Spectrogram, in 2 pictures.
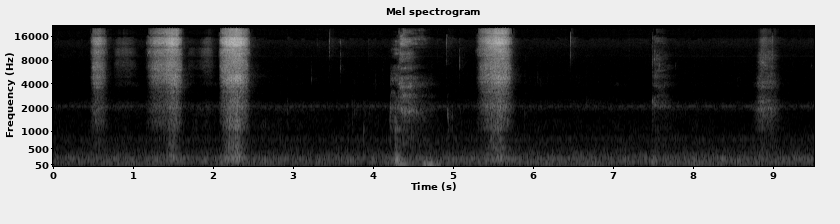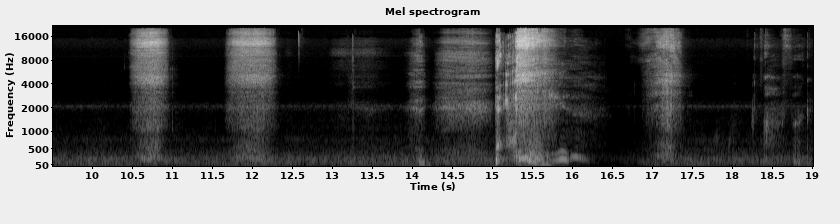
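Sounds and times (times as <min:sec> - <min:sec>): person sniffling: 0:00.5 - 0:02.5, 0:04.3 - 0:05.8, 0:10.5 - 0:11.0, 0:11.7 - 0:12.4
sharp breaths through nose: 0:00.5 - 0:02.5, 0:05.3 - 0:05.8, 0:10.5 - 0:11.0, 0:11.7 - 0:12.4
loud voiced sneeze: 0:15.0 - 0:16.2.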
